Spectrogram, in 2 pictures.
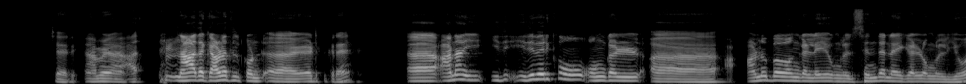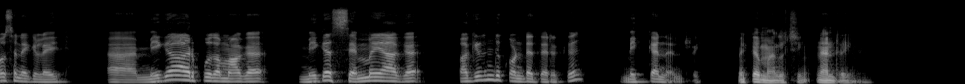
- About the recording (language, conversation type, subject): Tamil, podcast, சிறிய வீடுகளில் இடத்தைச் சிக்கனமாகப் பயன்படுத்தி யோகா செய்ய என்னென்ன எளிய வழிகள் உள்ளன?
- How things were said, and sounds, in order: throat clearing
